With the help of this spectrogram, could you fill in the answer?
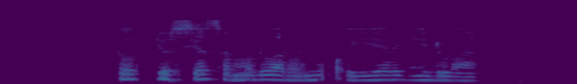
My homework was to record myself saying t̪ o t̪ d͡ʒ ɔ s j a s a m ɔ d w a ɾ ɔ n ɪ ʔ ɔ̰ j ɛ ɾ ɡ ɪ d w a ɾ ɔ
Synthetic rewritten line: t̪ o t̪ d͡ʒ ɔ s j a s a m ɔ d w a ɾ ɔ n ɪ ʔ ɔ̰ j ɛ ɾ ɡ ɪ d w a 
